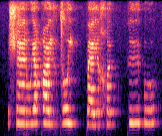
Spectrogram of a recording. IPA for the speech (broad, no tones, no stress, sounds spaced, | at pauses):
ʃ æ̃ ɾ u j q ø j d o j pː æ j χ y kː y ʔ u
